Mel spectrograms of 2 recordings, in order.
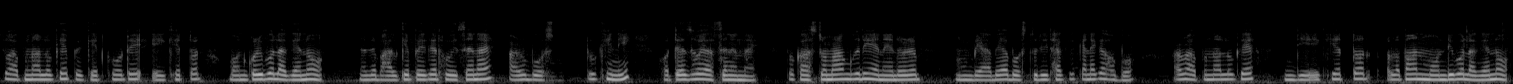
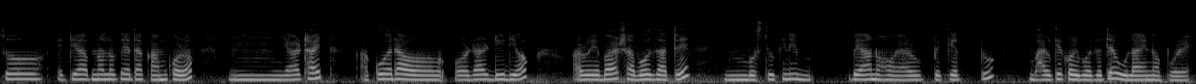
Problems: constant background noise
